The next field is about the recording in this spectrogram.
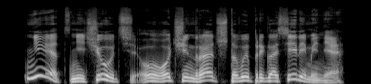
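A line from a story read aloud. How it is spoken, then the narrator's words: Plain. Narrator (Russian): ответил я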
